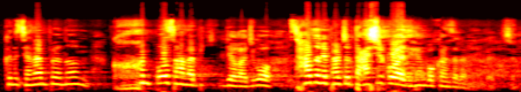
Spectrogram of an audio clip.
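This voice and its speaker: A woman's voice: on the high side, expressive, quick pace, slightly rough. A woman co-leading a lecture on marriage, telling wry stories about her husband and asking rhetorical questions. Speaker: co-lecturer, speaker's wife. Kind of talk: lecture with personal anecdotes. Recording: reverberant hall.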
